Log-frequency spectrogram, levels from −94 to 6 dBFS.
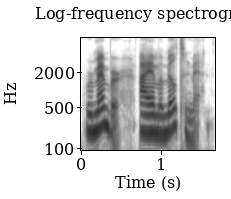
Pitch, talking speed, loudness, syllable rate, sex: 195 Hz, 215 wpm, -17 LUFS, 7.4 syllables/s, female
